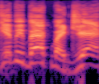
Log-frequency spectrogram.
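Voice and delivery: shrill, very high, very loud yelling. Retelling a comedian's joke about a driver yelling in traffic: imitating someone yelling. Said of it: "So I just yelled back".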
